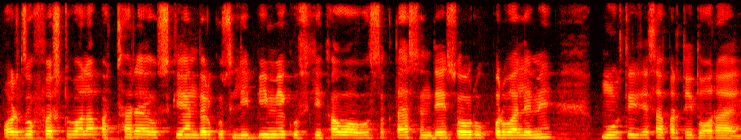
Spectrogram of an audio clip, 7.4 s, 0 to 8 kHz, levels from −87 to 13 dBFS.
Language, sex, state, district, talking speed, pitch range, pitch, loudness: Hindi, male, Rajasthan, Bikaner, 225 wpm, 160-170 Hz, 165 Hz, -17 LUFS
